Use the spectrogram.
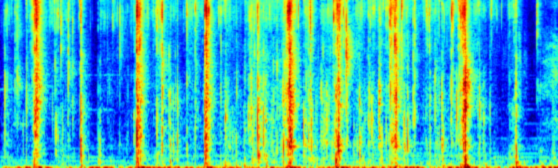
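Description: A golden envelope is opened with crisp, close paper crinkling and tearing, irregular rustles and crackles repeating for several seconds.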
